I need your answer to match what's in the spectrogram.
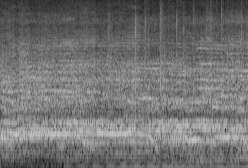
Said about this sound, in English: So if you are shouting amen for things to be, if I were you, I would say it properly. Amen.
